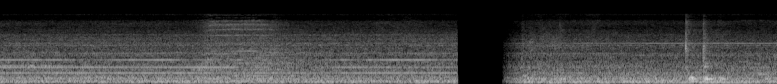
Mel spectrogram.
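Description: Industrial machines hum and whir steadily in a large hall.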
